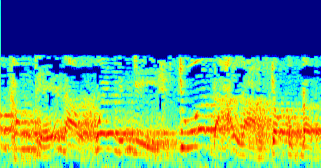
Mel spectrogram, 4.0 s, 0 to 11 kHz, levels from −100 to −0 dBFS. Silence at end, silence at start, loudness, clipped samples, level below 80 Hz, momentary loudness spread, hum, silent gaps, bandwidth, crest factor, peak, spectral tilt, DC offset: 0 s; 0 s; -16 LUFS; under 0.1%; -52 dBFS; 2 LU; none; none; 4.1 kHz; 14 dB; -2 dBFS; -10.5 dB/octave; under 0.1%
